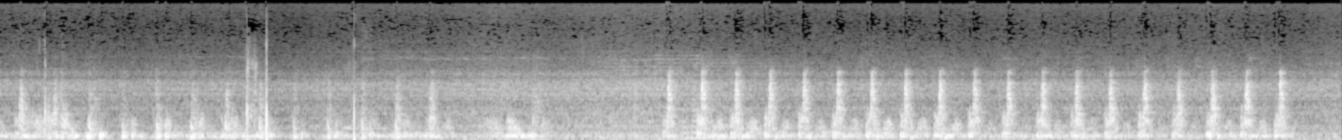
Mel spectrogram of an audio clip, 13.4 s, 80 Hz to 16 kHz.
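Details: Doppler ultrasound fetal heartbeat at 11 weeks of pregnancy, stated rate 178/min, fetus measuring 4.74 cm: fast, regular whooshing pulses, no bleeding reported.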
